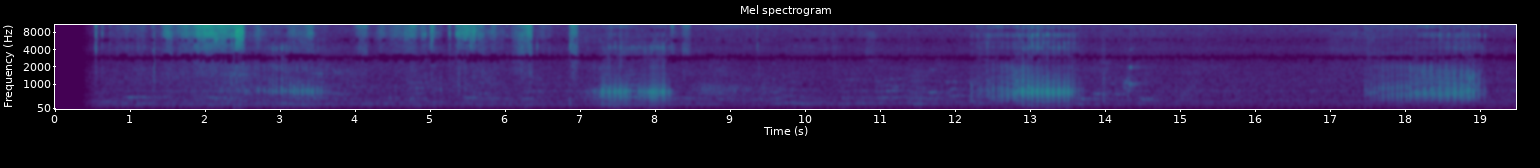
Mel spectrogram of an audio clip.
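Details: Sleeper with respiratory issues snores a little: soft, irregular snoring sounds with a few louder rasping breaths about every five seconds over steady room noise.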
